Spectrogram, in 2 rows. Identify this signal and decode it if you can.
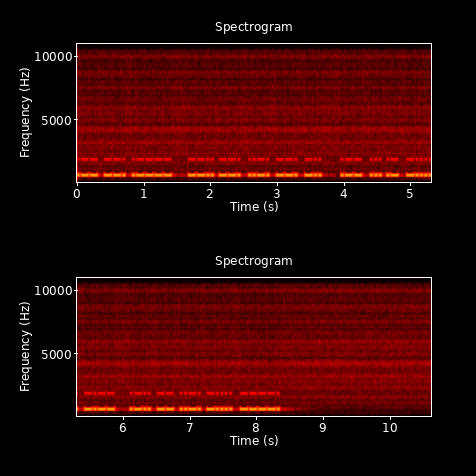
Morse code, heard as a keyed tone, hand-sent with a paddle, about 36 wpm, 630 Hz. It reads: … ZGFGD WSA6Y LMF69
